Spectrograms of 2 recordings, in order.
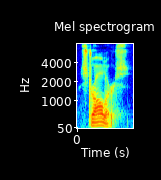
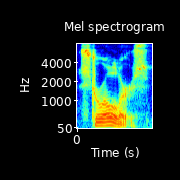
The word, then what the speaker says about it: strollers: cannot say free sters the word is not pronounced straw ER sters it's pronounced strollers we have to use that long o sound like no and go strollers if you have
